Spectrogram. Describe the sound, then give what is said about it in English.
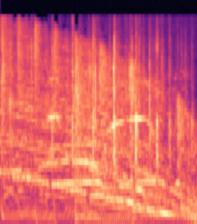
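An audience claps and cheers steadily to welcome a performer, a dense wash of many hands with scattered whoops and shouts rising above it, sustained at an even loudness throughout. “Thanks for clapping me up, you didn't have to do that.”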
